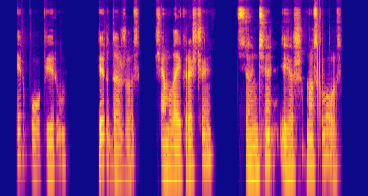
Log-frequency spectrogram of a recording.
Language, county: Lithuanian, Tauragė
